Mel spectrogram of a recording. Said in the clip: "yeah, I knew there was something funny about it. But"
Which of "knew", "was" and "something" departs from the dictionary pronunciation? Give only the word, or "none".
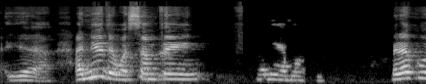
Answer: none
